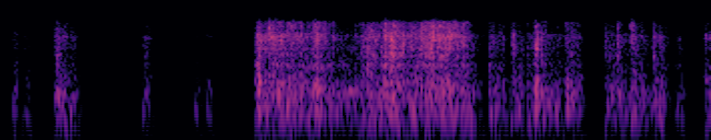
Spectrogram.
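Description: Near silence, with a faint rustling noise starting about a second and a half in and lasting about a second.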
